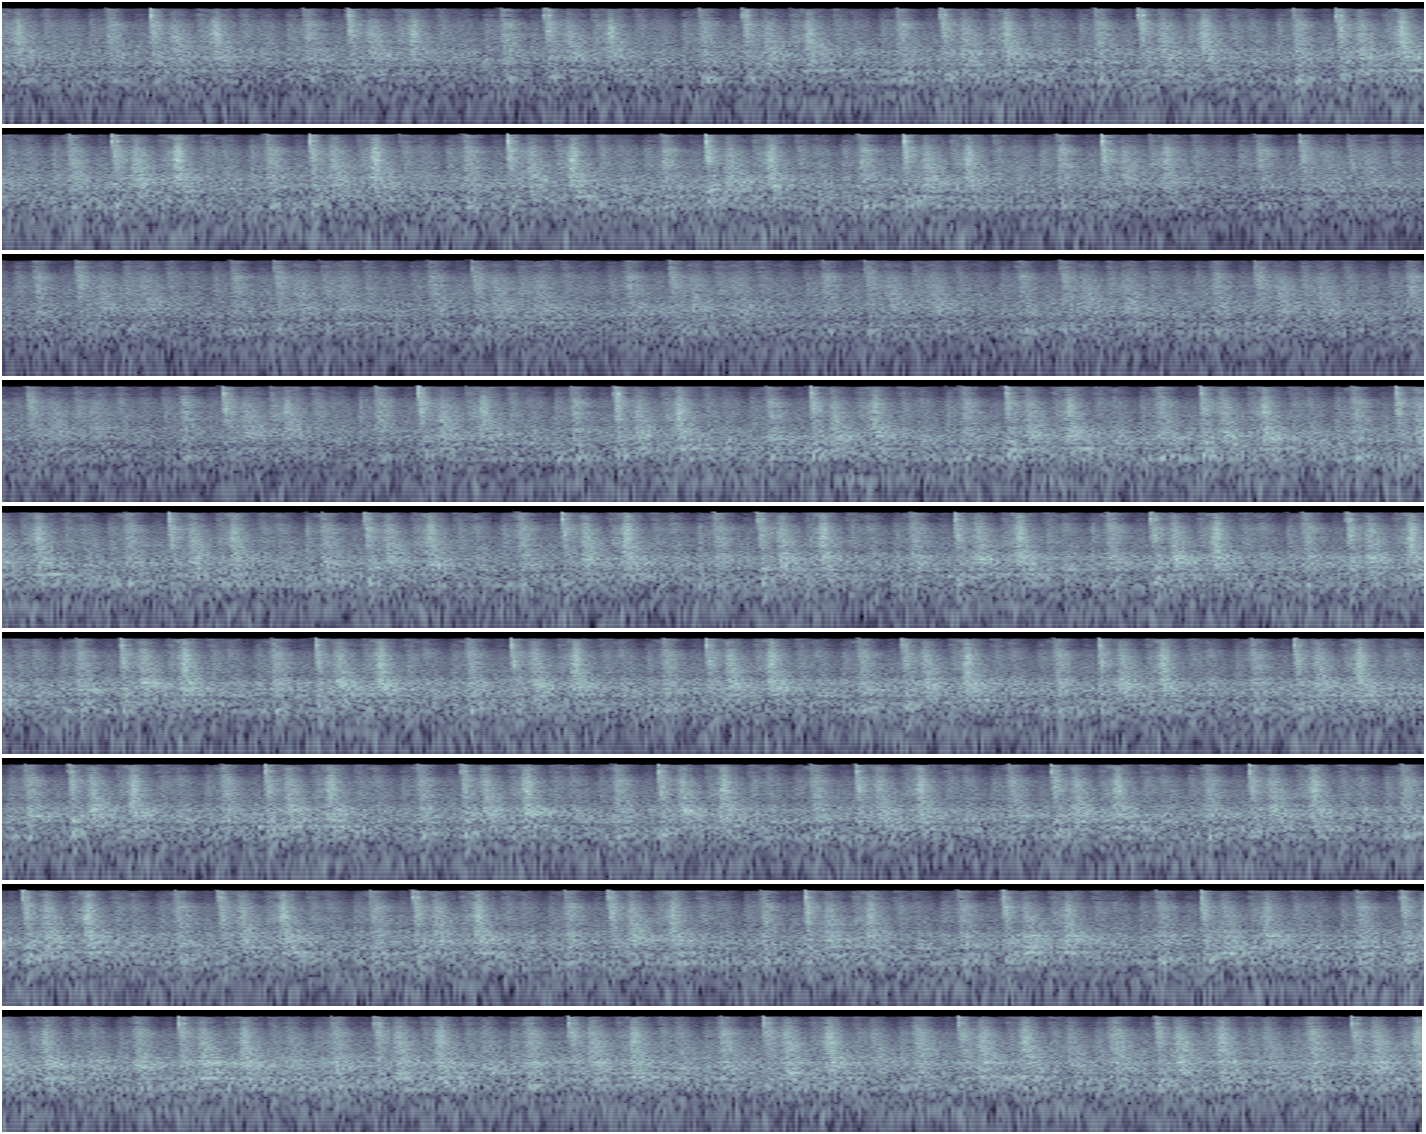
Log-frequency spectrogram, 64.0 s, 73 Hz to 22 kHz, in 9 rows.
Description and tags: Petunia engine 1
Recording made in the engine room of a DFDS Seaways containership while the motor was starting um for departure.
